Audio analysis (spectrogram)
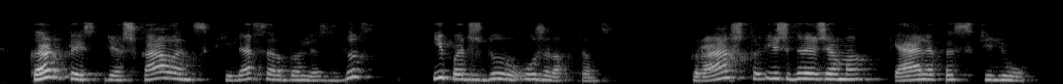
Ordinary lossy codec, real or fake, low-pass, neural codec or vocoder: Opus, 16 kbps; fake; 7.2 kHz; codec, 44.1 kHz, 3.4 kbps, Pupu-Codec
